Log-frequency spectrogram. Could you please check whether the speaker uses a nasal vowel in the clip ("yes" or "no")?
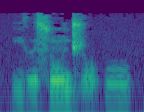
yes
